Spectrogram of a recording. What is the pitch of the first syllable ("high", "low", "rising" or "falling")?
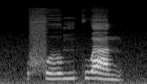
rising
